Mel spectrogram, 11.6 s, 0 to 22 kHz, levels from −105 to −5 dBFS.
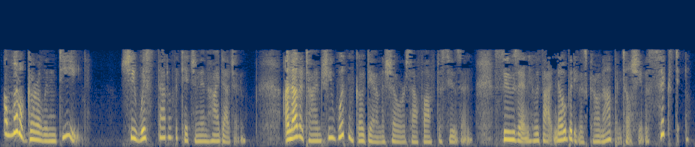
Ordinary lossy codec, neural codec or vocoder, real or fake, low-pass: MP3, 24 kbps; codec, 16 kHz, 1.1 kbps, Voila-Tokenizer; fake; 5.4 kHz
